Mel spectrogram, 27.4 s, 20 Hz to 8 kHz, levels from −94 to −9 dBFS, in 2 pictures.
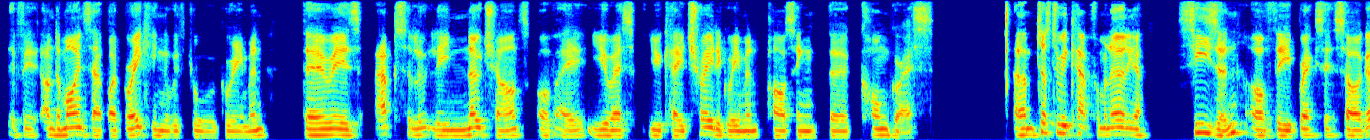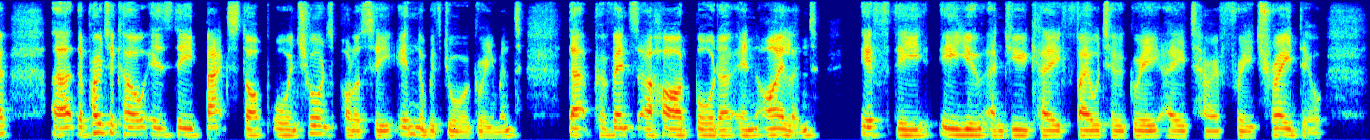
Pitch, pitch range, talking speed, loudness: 125 Hz, 115-145 Hz, 150 wpm, -26 LUFS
